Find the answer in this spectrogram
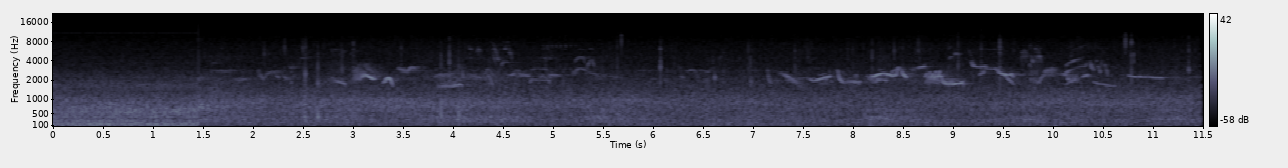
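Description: Bird song: quick runs of high chirps and whistles in two bouts, over a steady outdoor background hiss. A low hum stops about a second and a half in.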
